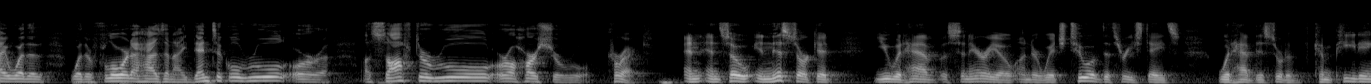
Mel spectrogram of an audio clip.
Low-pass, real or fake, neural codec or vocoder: 7.2 kHz; real; none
